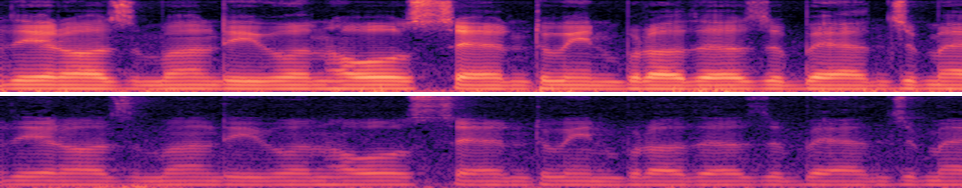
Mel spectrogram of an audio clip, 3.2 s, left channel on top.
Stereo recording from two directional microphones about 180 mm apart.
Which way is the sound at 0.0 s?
45° left (ahead or behind).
